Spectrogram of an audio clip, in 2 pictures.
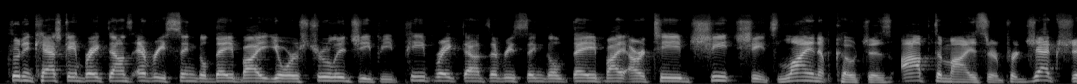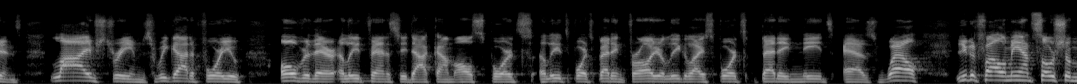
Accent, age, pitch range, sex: American, 40-59, 120-165 Hz, male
